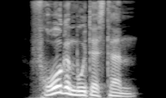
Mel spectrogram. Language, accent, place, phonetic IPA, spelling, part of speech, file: German, Germany, Berlin, [ˈfʁoːɡəˌmuːtəstəm], frohgemutestem, adjective, De-frohgemutestem.ogg
- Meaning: strong dative masculine/neuter singular superlative degree of frohgemut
